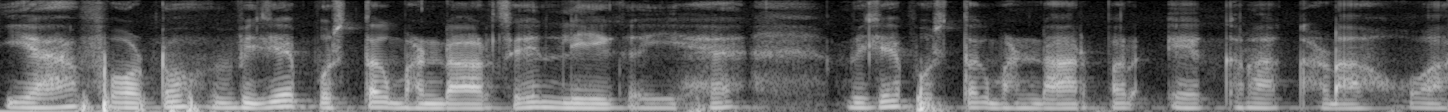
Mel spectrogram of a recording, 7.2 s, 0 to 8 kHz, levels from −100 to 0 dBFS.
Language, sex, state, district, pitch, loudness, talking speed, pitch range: Hindi, male, Uttar Pradesh, Saharanpur, 125 Hz, -25 LUFS, 150 wpm, 120-130 Hz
